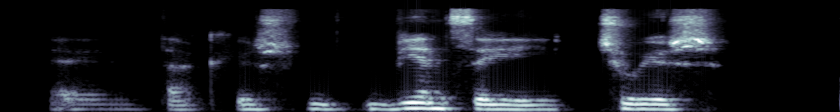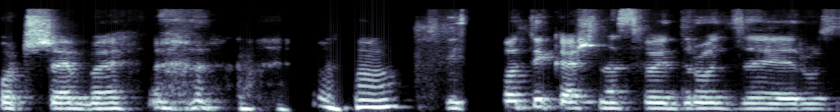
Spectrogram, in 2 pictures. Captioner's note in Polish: śmiech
